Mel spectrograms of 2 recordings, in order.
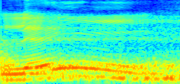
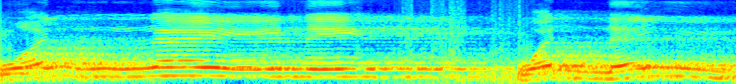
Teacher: Ada ya sukun yang sebelumnya ada fathah. Lai. Kita pastikan terucap dengan bunyi i, tidak miring.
